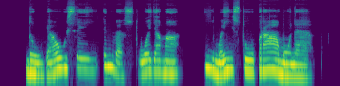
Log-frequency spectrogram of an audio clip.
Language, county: Lithuanian, Kaunas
